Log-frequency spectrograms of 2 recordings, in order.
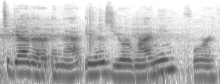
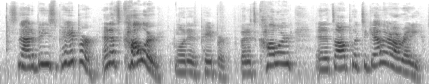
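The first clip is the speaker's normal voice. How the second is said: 1 excited; 6 semitones higher, 6 dB louder, faster than usual. Real, not acted. Excited about colored book.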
